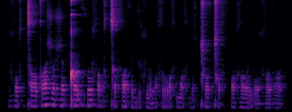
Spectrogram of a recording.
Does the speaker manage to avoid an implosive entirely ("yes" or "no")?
yes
